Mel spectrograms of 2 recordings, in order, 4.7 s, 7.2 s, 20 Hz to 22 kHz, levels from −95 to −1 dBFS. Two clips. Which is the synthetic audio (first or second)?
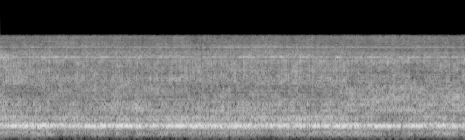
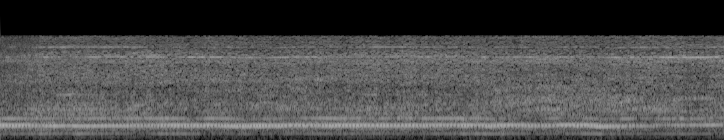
first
